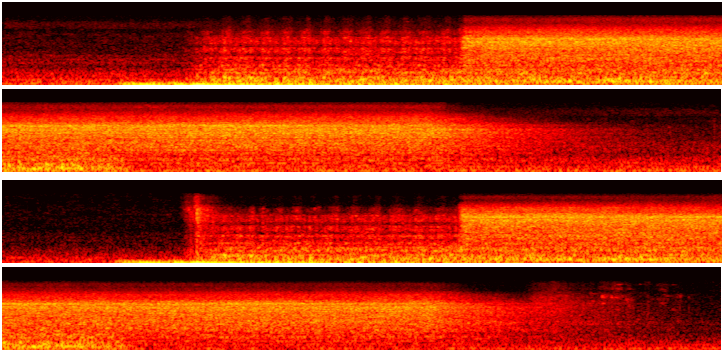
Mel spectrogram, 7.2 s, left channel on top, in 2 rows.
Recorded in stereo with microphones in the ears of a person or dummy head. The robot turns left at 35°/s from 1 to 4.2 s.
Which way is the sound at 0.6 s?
45° right.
